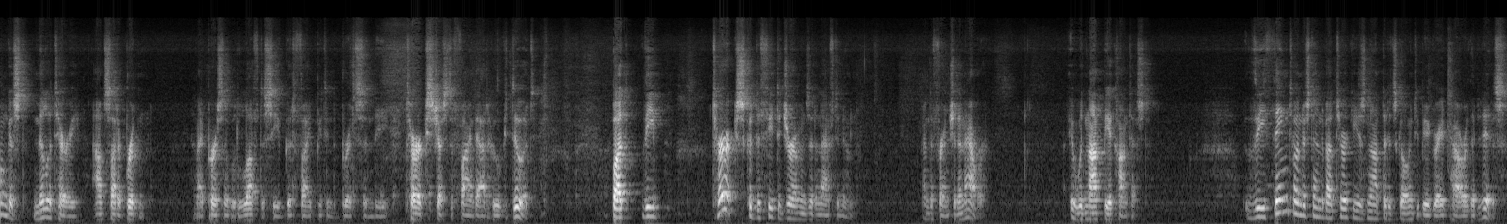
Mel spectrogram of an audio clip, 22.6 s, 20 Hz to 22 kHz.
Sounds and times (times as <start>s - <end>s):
Speech: 0.0s - 2.3s, 2.9s - 8.1s, 9.2s - 10.0s, 10.7s - 12.9s, 13.8s - 14.9s, 16.0s - 17.4s, 18.7s - 22.6s.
